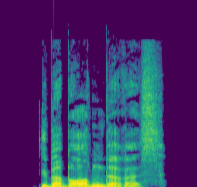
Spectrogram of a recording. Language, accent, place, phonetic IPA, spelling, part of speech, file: German, Germany, Berlin, [yːbɐˈbɔʁdn̩dəʁəs], überbordenderes, adjective, De-überbordenderes.ogg
- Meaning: strong/mixed nominative/accusative neuter singular comparative degree of überbordend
